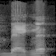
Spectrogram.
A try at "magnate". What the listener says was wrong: Magnate. I think it's magnate because there's an e at the end. Not magnet.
